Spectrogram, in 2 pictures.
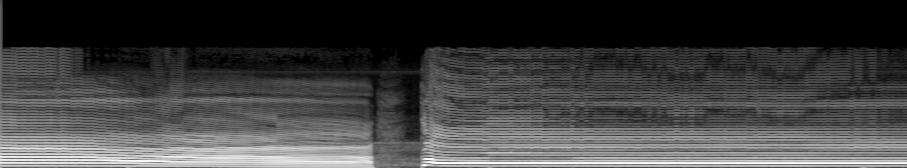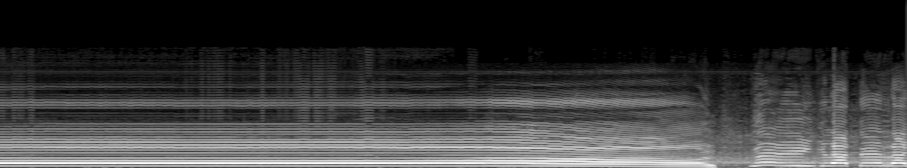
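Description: A football commentator's long, held "gooool" goal cry in Spanish: a first held shout falling in pitch for about four seconds, a quick breath, then a second held cry that stays level for about ten seconds before sliding down in pitch.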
